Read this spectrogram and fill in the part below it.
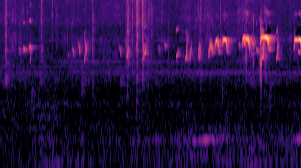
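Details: Chicks at a feed dish, first soft, scattered short chirps among clicks and taps, then louder, faster high peeps building toward the end.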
